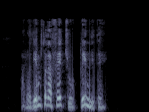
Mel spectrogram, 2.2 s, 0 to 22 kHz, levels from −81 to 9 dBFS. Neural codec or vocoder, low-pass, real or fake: vocoder, 44.1 kHz, 128 mel bands every 256 samples, BigVGAN v2; 10.8 kHz; fake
